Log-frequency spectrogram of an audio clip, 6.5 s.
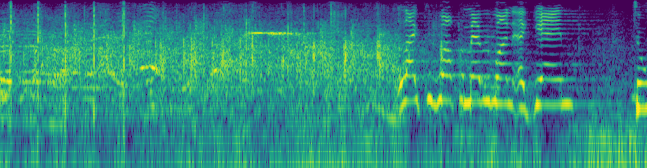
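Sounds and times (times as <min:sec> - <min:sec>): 
convention audience applause: 0:00.0 - 0:04.4
speech: 0:04.2 - 0:06.4.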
